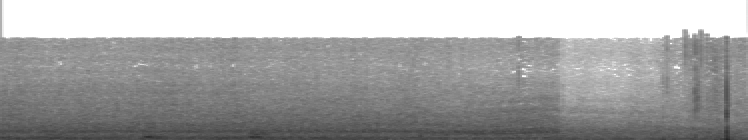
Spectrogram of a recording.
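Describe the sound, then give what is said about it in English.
Waves wash onto Goodrington Sands, a sandy beach strewn with seaweed. The surf makes a soft, steady rush mixed with wind, faint throughout, with a brief sharp click near the end. “Still on Goodrington Sands, and there's much more seaweed now.”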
